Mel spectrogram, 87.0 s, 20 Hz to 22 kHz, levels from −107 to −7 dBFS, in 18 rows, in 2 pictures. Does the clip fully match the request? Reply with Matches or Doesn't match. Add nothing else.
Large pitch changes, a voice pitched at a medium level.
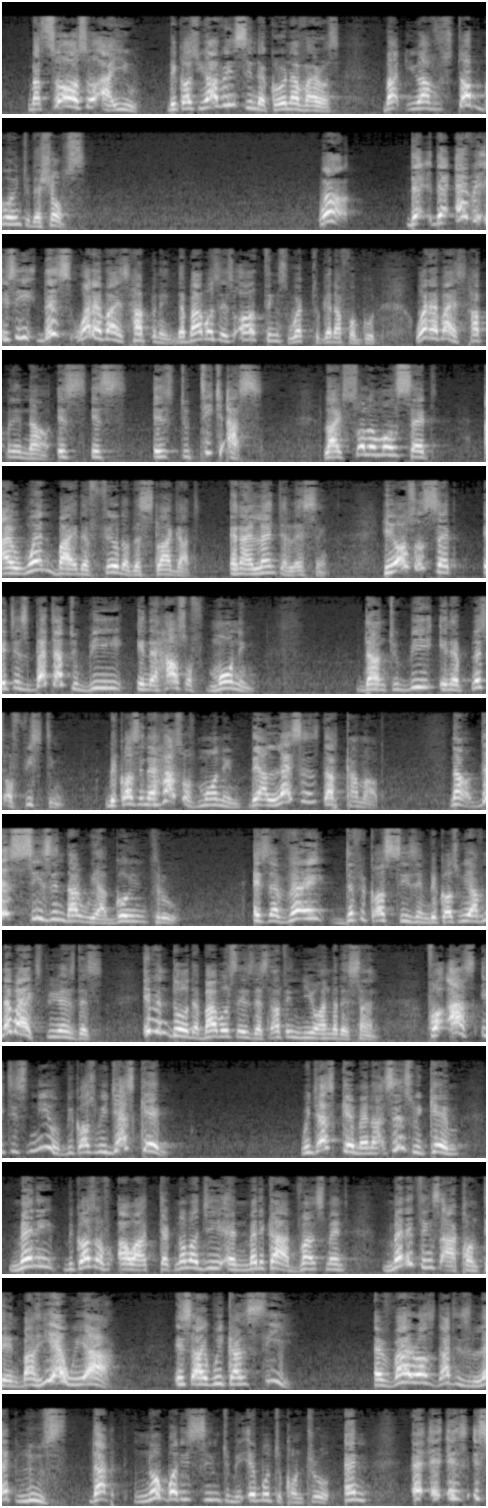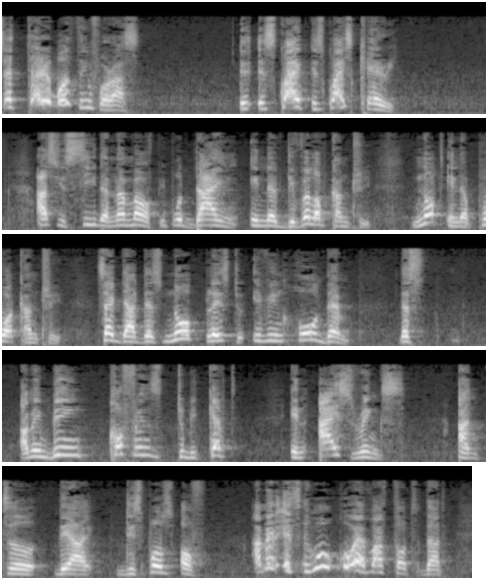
Doesn't match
